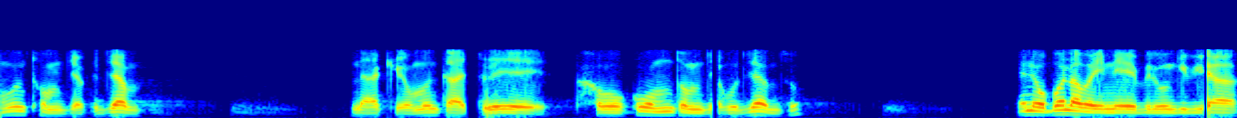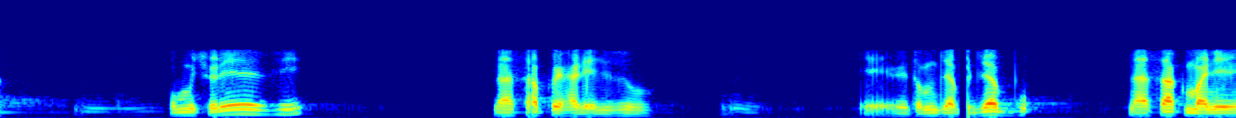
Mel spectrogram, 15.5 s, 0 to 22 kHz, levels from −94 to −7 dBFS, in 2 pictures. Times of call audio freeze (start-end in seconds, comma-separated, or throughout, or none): none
